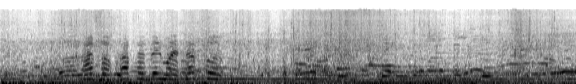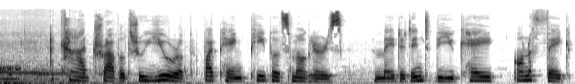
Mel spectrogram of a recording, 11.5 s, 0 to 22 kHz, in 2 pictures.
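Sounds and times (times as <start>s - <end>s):
indistinct voices calling out: 0.0s - 7.6s
waves rushing at sea: 0.0s - 7.6s
boat engine droning at sea: 0.0s - 9.9s
speech: 0.8s - 4.8s, 6.4s - 11.5s.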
